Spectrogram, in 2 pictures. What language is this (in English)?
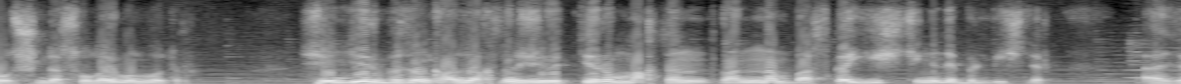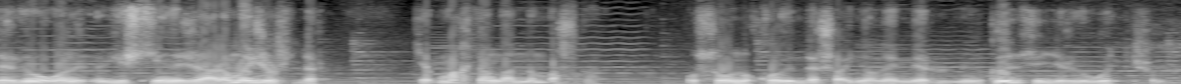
Kazakh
